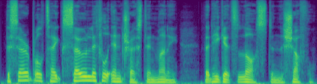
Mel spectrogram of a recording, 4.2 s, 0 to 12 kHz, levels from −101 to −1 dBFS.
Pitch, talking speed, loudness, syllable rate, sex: 105 Hz, 215 wpm, -18 LUFS, 6.2 syllables/s, male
